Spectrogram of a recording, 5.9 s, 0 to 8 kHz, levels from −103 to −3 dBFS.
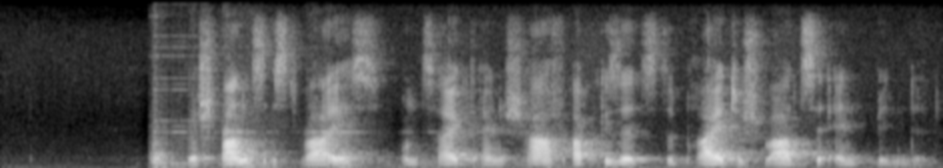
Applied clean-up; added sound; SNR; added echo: neural separator model SepFormer DNS4.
